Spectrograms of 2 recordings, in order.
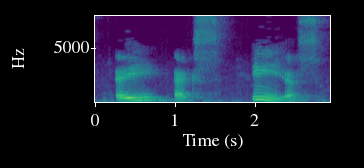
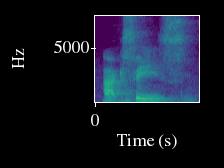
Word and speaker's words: axes: it would be AES a x e s axes and the pronunciation is different also axes okay so we here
